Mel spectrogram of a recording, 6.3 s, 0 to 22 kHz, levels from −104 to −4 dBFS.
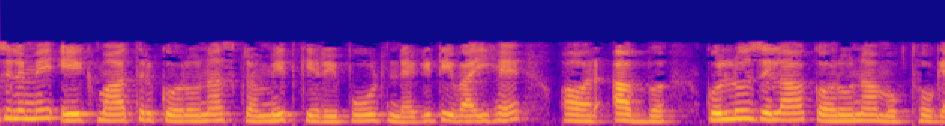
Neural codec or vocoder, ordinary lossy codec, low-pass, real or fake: none; none; 5.4 kHz; real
